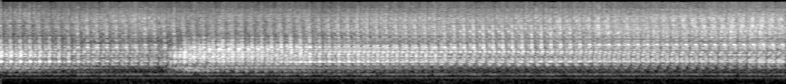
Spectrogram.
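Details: Bowl gouge cutting a bowl with shavings held against the outside to support it, steady even hiss with no stuttering rattle; chatter damped out, smooth cut.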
